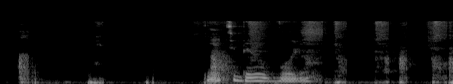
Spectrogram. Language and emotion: Russian, neutral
